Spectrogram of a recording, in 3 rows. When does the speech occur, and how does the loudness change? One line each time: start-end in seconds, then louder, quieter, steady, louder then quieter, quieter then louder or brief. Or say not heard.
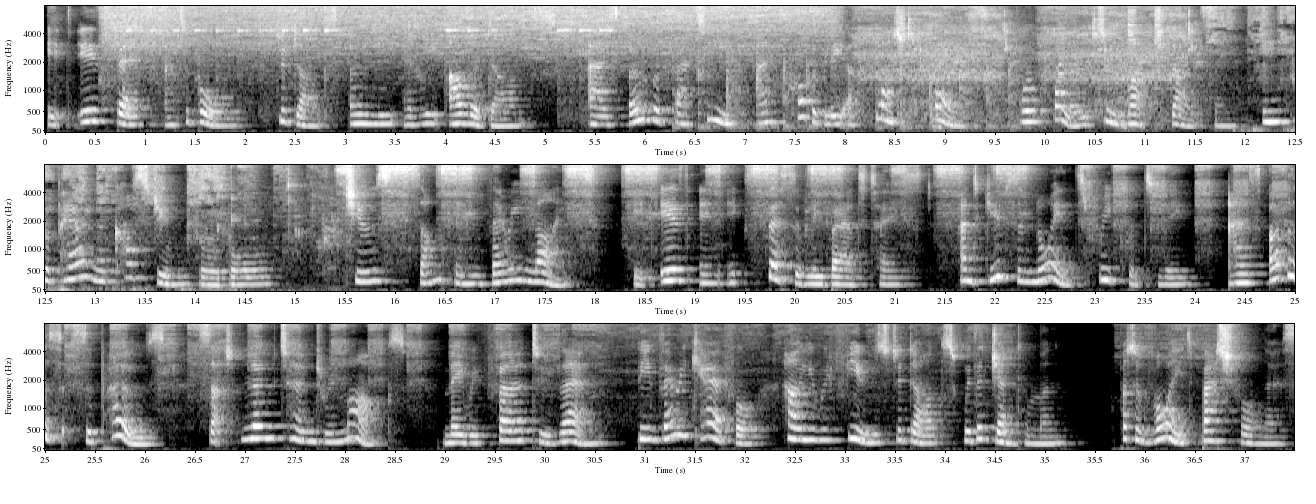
0.0-37.4 steady.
